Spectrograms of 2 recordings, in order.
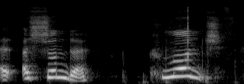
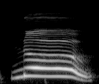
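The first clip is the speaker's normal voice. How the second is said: loud, high one-word refusal; shouted no; 4 semitones higher, 5 dB louder than usual. A narrator's reading. Barry refuses detention, bellowing. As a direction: bellow it back defiantly. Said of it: "shouted Barry".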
